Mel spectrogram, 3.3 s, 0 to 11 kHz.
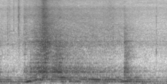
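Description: A 2009 Dodge Challenger SRT-8 engine cranks and fires up, then revs in a couple of swells before settling into a loud, rumbling idle up close.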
